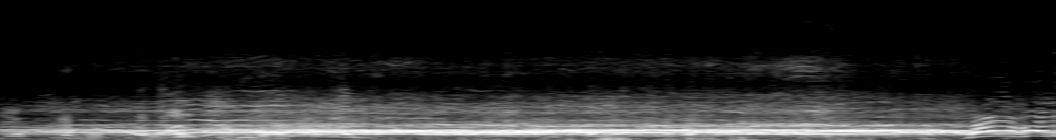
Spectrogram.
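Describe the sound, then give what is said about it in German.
A large crowd of villagers cheers and shouts continuously as a plane lands, with whoops and high children's voices layered into a dense, loud, sustained roar of excitement, welcoming the arrival. “So hört sich das an, wenn Matthias Glas landet.”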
